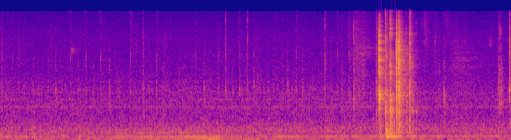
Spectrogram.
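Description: Pen work on planner paper: faint scratches and ticks of writing, then a short cluster of sharp clicks and taps about five seconds in as a marker pen is handled and touched to the page.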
